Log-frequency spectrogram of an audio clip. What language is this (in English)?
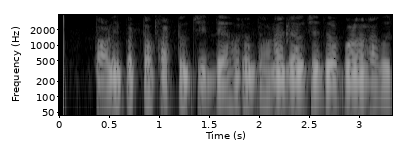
Odia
